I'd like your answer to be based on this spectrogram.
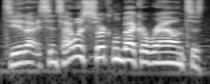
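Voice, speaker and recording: Casual tabletop player, medium pitch. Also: lively intonation, brisk, faint music behind. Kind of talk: casual game chat.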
